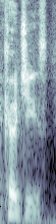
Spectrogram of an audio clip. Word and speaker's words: Cochise: I mean, it's it's Kokais or Kochis, have you pronounce it. Yeah, Cochise.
